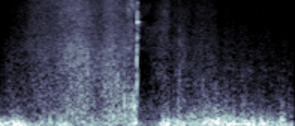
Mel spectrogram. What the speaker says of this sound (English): it's a real strong headwind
